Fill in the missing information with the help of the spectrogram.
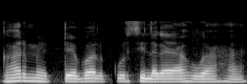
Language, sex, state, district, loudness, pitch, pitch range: Hindi, male, Jharkhand, Palamu, -14 LUFS, 135 Hz, 130-145 Hz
